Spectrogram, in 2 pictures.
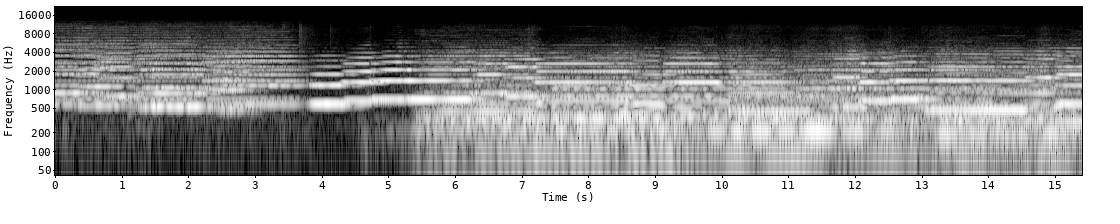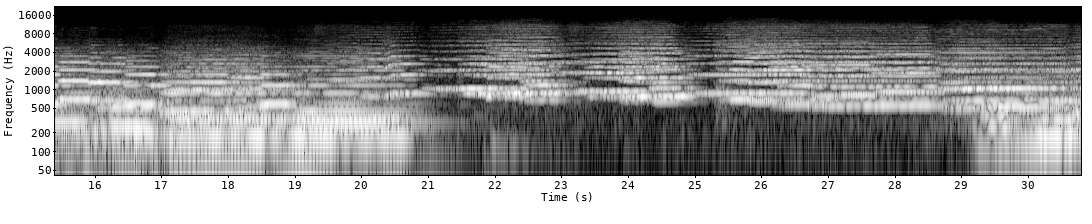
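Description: A string ensemble of violins, cellos and double bass playing a slow bowed piece. The high strings play alone at first, then the low strings come in underneath with long held notes about five seconds in and drop out around twenty seconds in, returning near the end.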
